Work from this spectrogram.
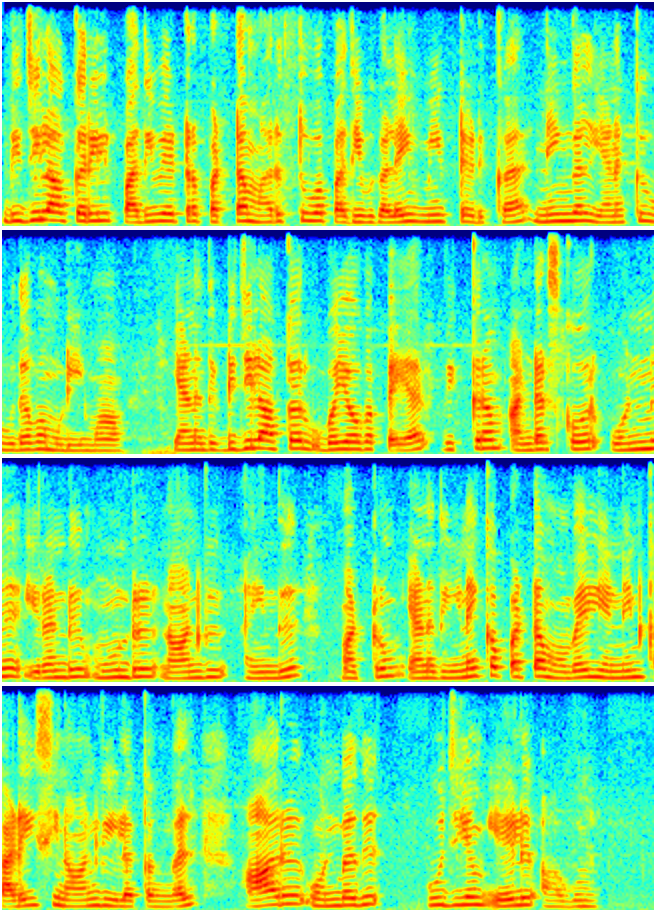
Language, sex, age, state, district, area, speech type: Tamil, female, 18-30, Tamil Nadu, Madurai, rural, read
